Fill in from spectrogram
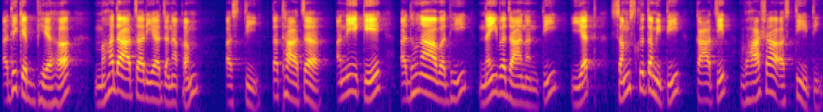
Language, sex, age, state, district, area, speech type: Sanskrit, male, 18-30, Assam, Barpeta, rural, spontaneous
